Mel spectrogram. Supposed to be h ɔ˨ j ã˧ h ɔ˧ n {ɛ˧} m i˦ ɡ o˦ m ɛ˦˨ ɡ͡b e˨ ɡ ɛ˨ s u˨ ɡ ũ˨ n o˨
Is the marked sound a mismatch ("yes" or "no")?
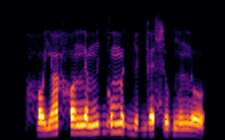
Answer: no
